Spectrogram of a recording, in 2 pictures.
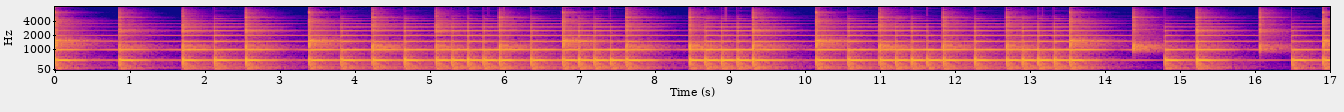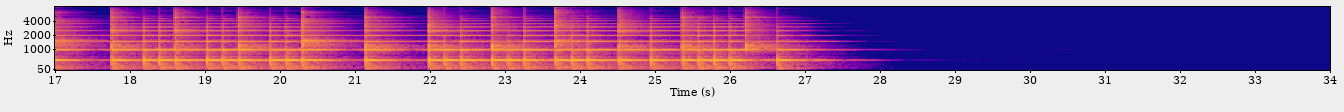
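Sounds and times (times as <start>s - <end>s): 
rhythm exercise: 0.0s - 27.2s.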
